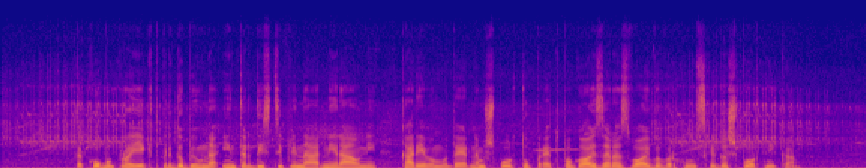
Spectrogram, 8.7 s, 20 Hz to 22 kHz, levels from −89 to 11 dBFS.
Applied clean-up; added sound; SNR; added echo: none; Bird; 19 dB; none.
